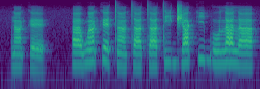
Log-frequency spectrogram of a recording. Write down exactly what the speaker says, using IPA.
ɾã˨kɛ˨ | a˧wã˦kɛ˦˨ tã˧ta˧ta˧ ti˧d͡ʒa˧ ki˦bo˧ la˦ la˧

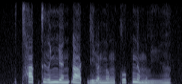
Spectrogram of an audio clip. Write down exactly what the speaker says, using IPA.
t̪ʰa˦˥t̚t̪ɨ˨˦ə̯ɲɛ˨˦nɗaː˨˩k̚ zḭ˧˨ə̯no̰˧˨ŋ ko˦˥k̚nə̰˧˨mli̤˨˩ə̯

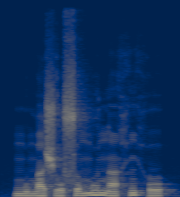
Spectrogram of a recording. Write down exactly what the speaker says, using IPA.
mu˨ma˨ʃo˨ so˧mu˦ nã˧hĩ˦ ho˧

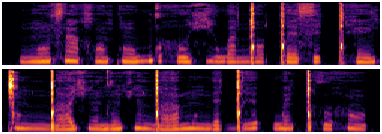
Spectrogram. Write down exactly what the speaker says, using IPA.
ŋõsã χɔ̃ kõwŋɡɔ hoçi waŋ͡ǃɔǃɛse ǃʰẽǀõŋ ŋ͡ǃa çõdũçõ ŋ͡ǃa mũŋɛɡ͡ǃɛ | wɛ̃ǃʰʊhɔ̃

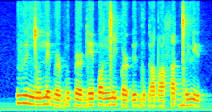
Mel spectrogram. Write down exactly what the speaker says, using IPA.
vɨ˦˨ŋ͡ǀu˨˦ me˦bə˞˨ɭbu˦ pə˞˨ɡe˦ pɔ˦ŋ͡ǀi˦ɡɔ˨ɭ ʔɨ˨ɡu˨ɡɔ˨dˤe˨ sˤe˦ ɡ͡ǀɨ˦lʲɨ˨

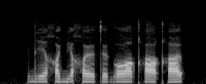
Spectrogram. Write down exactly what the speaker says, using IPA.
d̪iːχœbʲə χøːt̪øɡɔː qʰœːqʰə

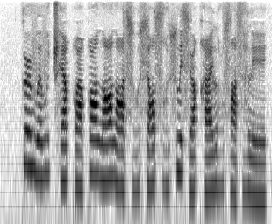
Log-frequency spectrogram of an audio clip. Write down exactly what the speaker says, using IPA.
kə˞˥ və˧və̤˥ʈ͡ʂʰɛ˩˧ qʷa˩qʷɛ˧ ðˤɛ˧˥ ðˤe˩sɔ̤˩˧sə˞˩˧ sˤe̤˧sʷe˥sə˞˩˧qʰɛ˩˧ lɔ̤˧˥sˤa˩sa̤˧ le˩

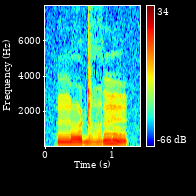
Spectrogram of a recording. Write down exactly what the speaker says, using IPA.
ŋ͡mo ɖɑ̤ŋ͡mũ

